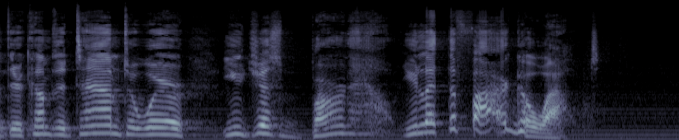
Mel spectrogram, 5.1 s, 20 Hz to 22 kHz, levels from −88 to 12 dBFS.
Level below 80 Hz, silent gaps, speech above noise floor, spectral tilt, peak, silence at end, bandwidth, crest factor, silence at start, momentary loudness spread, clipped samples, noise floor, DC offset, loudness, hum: -66 dBFS; none; 29 dB; -3 dB/octave; -14 dBFS; 0.6 s; 18 kHz; 20 dB; 0 s; 12 LU; under 0.1%; -62 dBFS; under 0.1%; -32 LUFS; none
